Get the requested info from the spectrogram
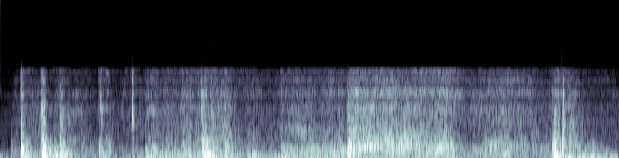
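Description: A skateboard slam on concrete: the board smacks down and clatters, with several sharp knocks in the first second and more over the next second. Another hard knock comes near the end.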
